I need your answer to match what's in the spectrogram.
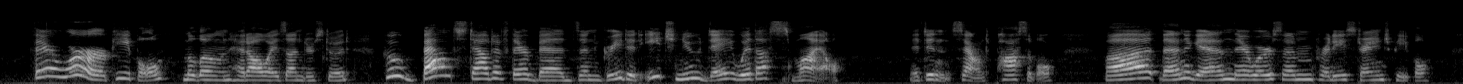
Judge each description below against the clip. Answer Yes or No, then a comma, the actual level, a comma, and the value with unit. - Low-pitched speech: No, high, 220 Hz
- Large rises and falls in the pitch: No, average, 5.0 semitones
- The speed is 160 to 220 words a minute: No, average, 140 wpm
